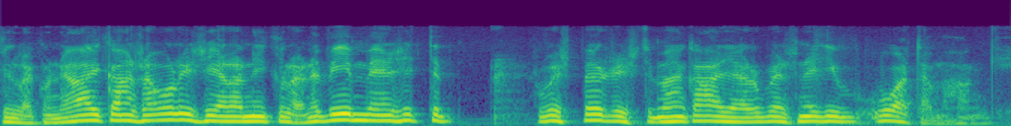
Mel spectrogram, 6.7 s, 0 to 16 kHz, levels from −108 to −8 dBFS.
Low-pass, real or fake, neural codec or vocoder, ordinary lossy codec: 7.2 kHz; real; none; none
